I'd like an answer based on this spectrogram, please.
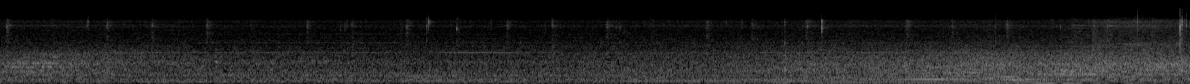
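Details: A quiet room carries soft steady ticking like a clock over low background hiss, with no animal calls.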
